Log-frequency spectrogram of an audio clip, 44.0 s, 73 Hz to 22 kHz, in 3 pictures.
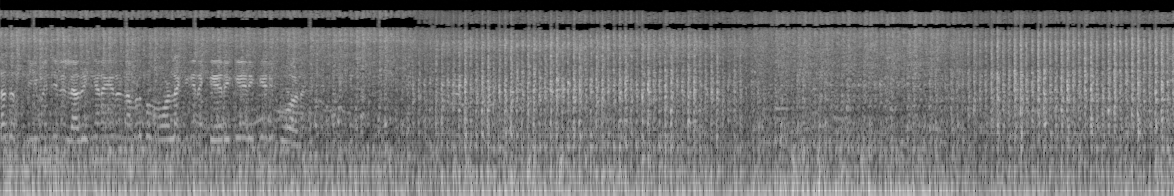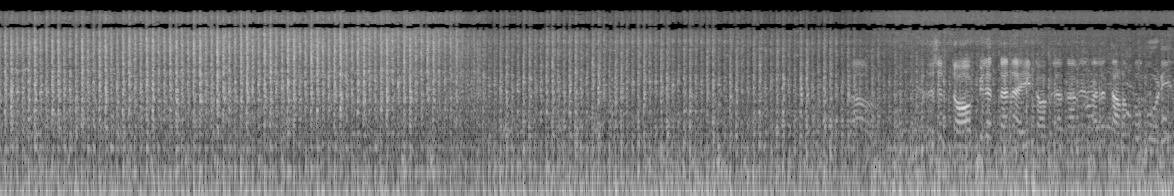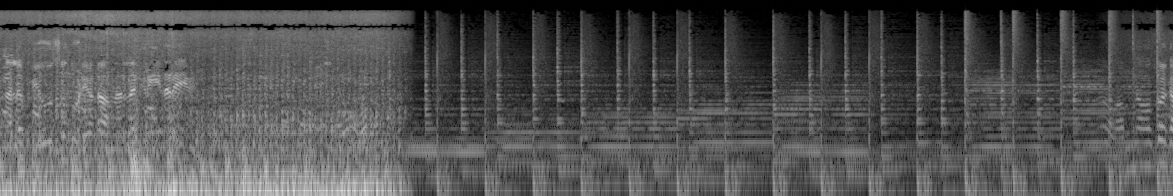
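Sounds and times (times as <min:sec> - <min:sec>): steam locomotive chuffing: 0:00.0 - 0:34.5
heavy low rumble: 0:00.0 - 0:34.6.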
